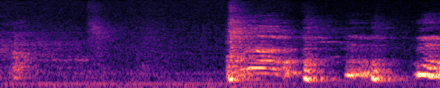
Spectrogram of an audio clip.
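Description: A person's voice making a run of short, loud, broken vocal bursts, beginning about a second in after a quieter stretch, over a low steady hum.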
